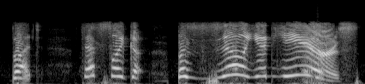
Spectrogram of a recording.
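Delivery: a filly outraged at too much homework; loud whining protest. Acted. Scootaloo protests the homework to her teacher, whining loudly. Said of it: "Scootaloo objected".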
